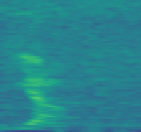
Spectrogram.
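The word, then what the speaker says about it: ㅑ: 2 small horizontal है, इसको हम प्रोनाउंस करेंगे या, ठीक है। और हिंदी में या, जैसे कि इंग्लिश में हो गया याच, ठीक है। याच की जो साउंड आती है या, वो आ नहीं, वो होगा या, ठीक है।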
